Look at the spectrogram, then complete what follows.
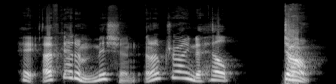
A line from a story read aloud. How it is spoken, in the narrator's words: Melody snapped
